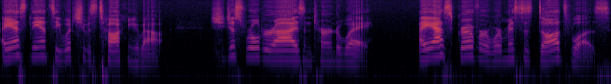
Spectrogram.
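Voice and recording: A passage is read aloud in a natural voice.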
